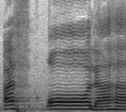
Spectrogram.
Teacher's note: سا، جس طرح ذال نرمی کے ساتھ ادا ہوتا ہے، زبان باہر آتی ہے دانتوں سے، اسی طرح سا میں بھی زبان تھوڑی سی باہر آتی ہے اور نرمی کے ساتھ ادا کریں گے۔ اثقالہا، قاف ہیوی لیٹر ہے، ٹھیک ہے، اور الف اس کے بعد جو آ رہا ہے الف خالی ہے اور اس سے پہلے زبر ہے فتحہ، تو یہ الف مدہ ہے، اس کو کھینچ کے پڑھیں گے۔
